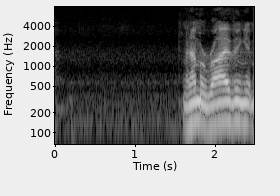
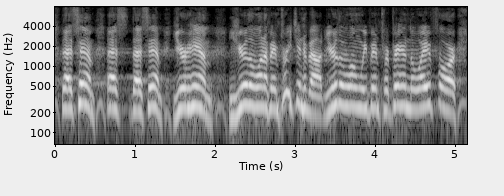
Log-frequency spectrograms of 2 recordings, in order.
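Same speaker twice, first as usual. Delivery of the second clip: excited recognition; 6 semitones higher, 8 dB louder than usual. Retold or imitated. John recognizing Jesus approaching.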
